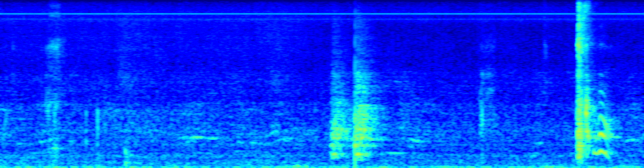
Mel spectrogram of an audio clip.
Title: One month Baby sneezing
